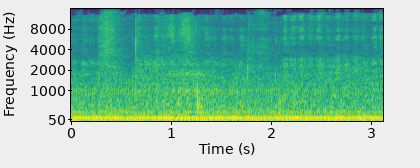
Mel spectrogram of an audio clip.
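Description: Colored pencil in Tuscan Red scratching steadily across paper, layering dark tone into blended wax; a soft continuous scribbling texture, close and quiet, with a low steady hum underneath.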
